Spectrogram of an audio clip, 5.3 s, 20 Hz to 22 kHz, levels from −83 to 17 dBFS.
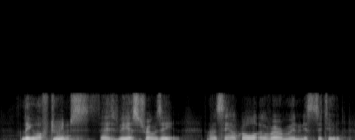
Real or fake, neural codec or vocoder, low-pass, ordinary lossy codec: fake; codec, 16 kHz in and 24 kHz out, 0.4 kbps, LongCat-Audio-Codec, four codebook decoder; 7.2 kHz; none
